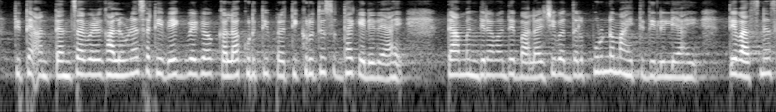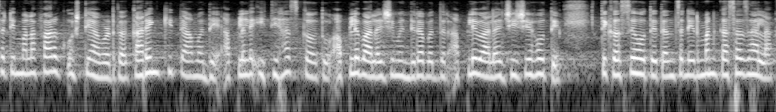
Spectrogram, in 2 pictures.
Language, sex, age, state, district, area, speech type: Marathi, female, 18-30, Maharashtra, Buldhana, urban, spontaneous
